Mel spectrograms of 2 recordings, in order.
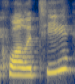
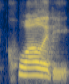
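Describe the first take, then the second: First: The T is a clear, released T sound. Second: The T is a quick flap sound. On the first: "we can say quality, but this T" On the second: "So this becomes a flap T"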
